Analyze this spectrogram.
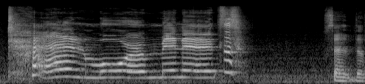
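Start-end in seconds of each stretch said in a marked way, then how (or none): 0.1-2.4 sleepy farmer. Acted. Sleepy farmer begs for time.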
